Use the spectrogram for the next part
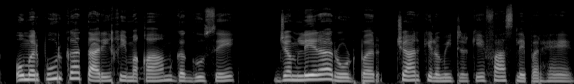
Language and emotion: Urdu, neutral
